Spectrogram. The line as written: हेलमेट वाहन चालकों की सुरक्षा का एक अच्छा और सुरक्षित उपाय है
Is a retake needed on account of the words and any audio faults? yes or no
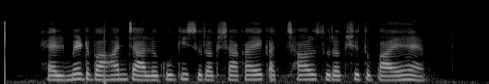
no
